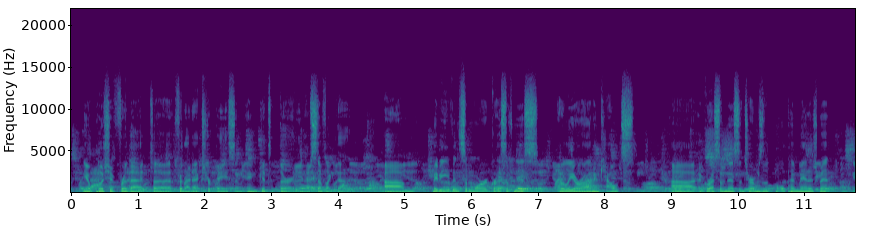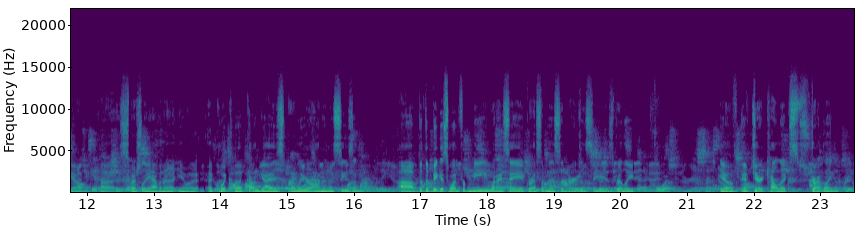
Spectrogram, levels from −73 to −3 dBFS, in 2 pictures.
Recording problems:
background chatter; loud; throughout; 3 voices, 7 dB below the speech

